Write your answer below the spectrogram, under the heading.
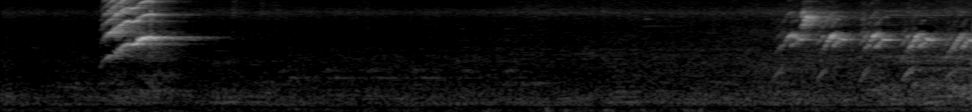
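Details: Javan myna, a vocal bird said to talk and to imitate a woman, a mother drinking coffee and a father's cough. One loud, harsh, harmonic burst, a long silence, then a rapid run of short, repeated, scratchy notes.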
